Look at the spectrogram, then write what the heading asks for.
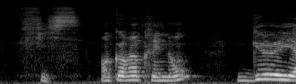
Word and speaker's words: fils: Mais le fils, l'enfant des parents, ça s'écrit F, I, L muet, S, et ça se prononce fils.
